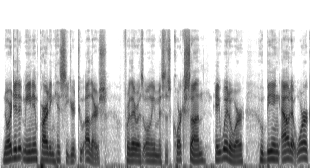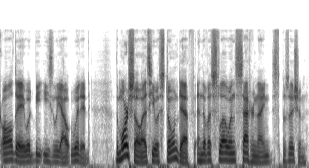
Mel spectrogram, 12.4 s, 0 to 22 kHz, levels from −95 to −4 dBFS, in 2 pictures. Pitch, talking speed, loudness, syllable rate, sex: 120 Hz, 215 wpm, -19 LUFS, 5.8 syllables/s, male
